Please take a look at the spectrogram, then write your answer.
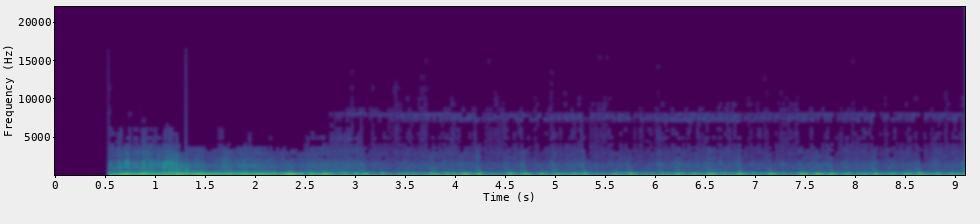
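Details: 1998 Pontiac Firebird Trans Am WS7 with new NGK plugs, new plug wires, a swapped known-good de-screened MAF and cats checked fine; quick blip, then a lumpy idle that stumbles and surges; misfire, cause not yet found.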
